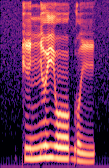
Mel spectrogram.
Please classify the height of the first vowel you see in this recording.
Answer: high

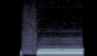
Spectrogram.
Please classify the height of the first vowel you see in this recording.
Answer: mid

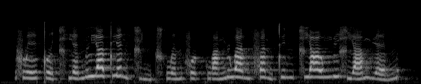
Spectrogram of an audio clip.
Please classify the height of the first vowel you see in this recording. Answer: mid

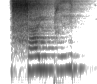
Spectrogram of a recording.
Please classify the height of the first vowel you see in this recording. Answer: low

